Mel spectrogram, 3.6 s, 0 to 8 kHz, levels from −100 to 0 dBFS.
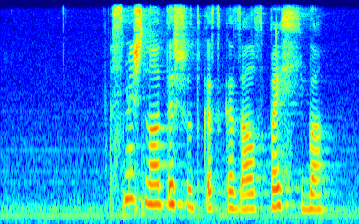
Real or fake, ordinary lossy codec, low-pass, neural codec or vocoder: real; none; 7.2 kHz; none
